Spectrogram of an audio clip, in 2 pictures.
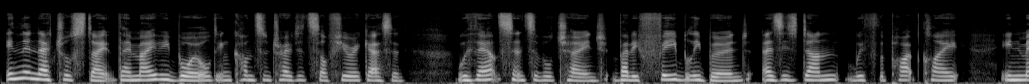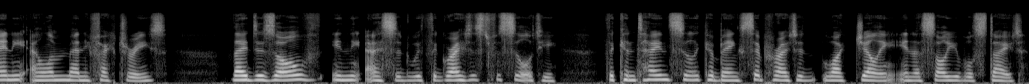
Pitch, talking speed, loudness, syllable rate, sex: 195 Hz, 145 wpm, -21 LUFS, 5.0 syllables/s, female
